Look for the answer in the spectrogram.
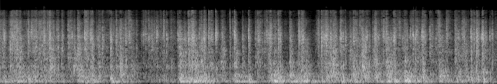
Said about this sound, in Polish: W naszym przeglądzie teraz o tym, że po wielu dniach męczących upałów pojawiły się gwałtowne burze, lokalnie także z opadami gradu, które wyrządziły spore straty.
